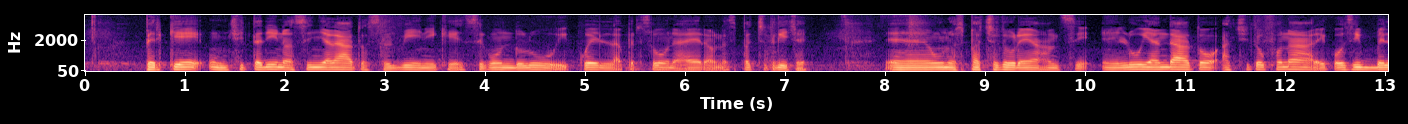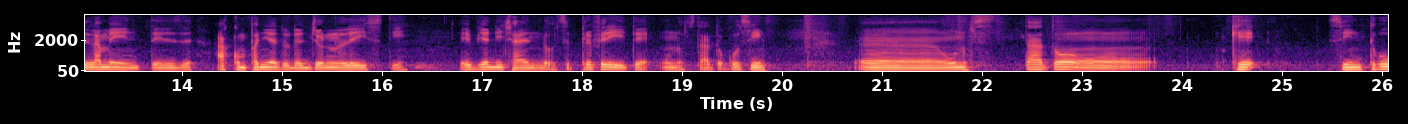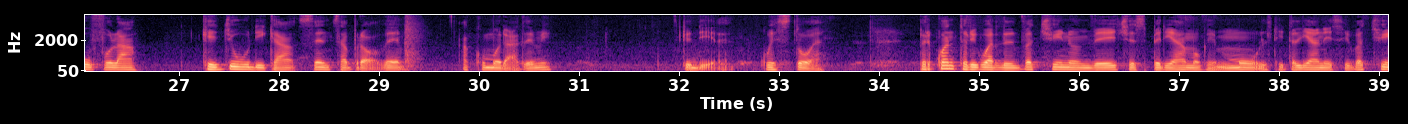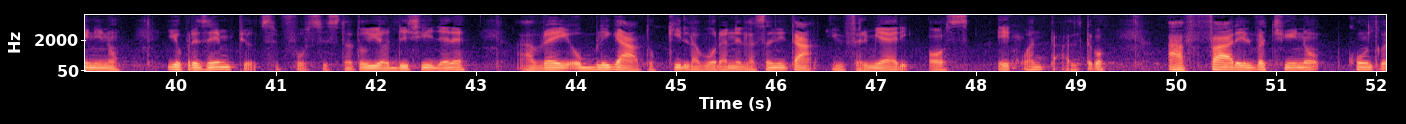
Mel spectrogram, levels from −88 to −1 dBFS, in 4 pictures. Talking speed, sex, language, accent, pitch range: 100 wpm, male, Italian, native, 105-120 Hz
